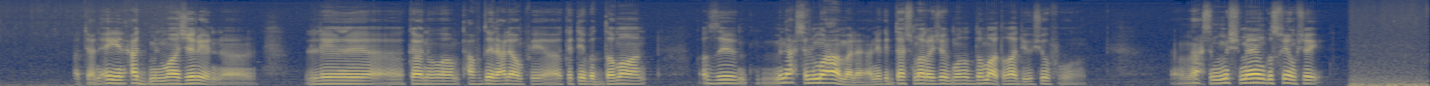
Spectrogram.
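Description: A man speaks calmly and closely, in short phrases with pauses.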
